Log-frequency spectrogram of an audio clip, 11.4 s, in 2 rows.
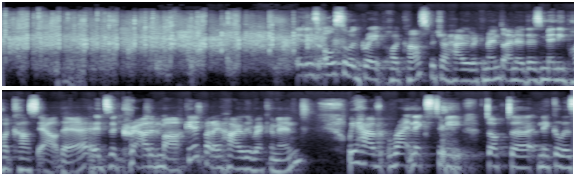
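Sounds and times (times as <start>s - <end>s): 
audience applause: 0.0s - 3.4s
speech: 3.0s - 11.4s.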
